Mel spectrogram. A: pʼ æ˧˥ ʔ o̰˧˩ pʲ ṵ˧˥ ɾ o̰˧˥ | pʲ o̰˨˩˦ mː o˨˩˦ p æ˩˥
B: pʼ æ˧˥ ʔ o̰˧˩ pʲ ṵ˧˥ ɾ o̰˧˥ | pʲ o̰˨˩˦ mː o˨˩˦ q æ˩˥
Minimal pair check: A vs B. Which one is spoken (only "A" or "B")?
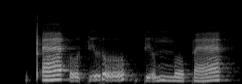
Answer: A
